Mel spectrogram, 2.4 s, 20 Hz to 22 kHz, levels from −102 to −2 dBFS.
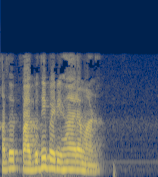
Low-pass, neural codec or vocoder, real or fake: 7.2 kHz; none; real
